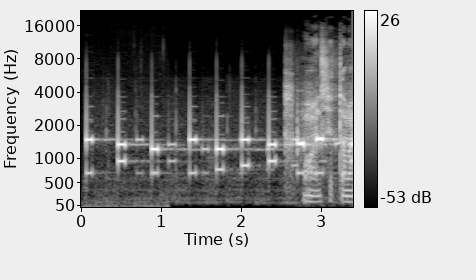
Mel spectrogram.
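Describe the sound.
About seven crisp touch-tone keypad beeps ring out at a steady, even pace, loud and close, before a voice begins over the end of the dialing.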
